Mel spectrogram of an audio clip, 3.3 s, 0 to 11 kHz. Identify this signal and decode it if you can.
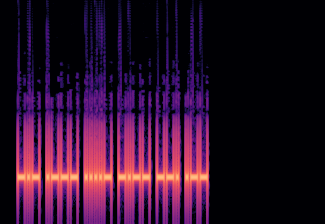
Morse code, heard as a keyed tone, about 50 wpm, 700 Hz. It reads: KJ4YGW
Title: USA Call Signs Repeated 3x 50wpm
